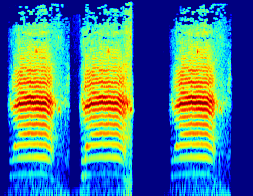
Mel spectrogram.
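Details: Sheep bleating three times, each a wavering, nasal baa under a second long, the first two close together and the third after a pause; no other sounds.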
